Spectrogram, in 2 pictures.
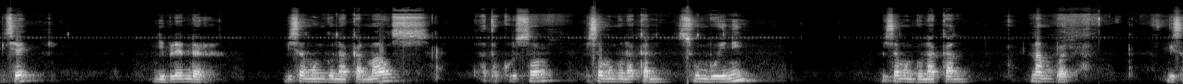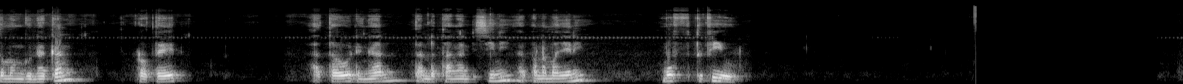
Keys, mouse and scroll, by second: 16.2 click, 19.0-23.6 drag.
